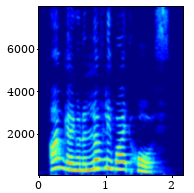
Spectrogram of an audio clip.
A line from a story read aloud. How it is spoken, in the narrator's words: cried another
